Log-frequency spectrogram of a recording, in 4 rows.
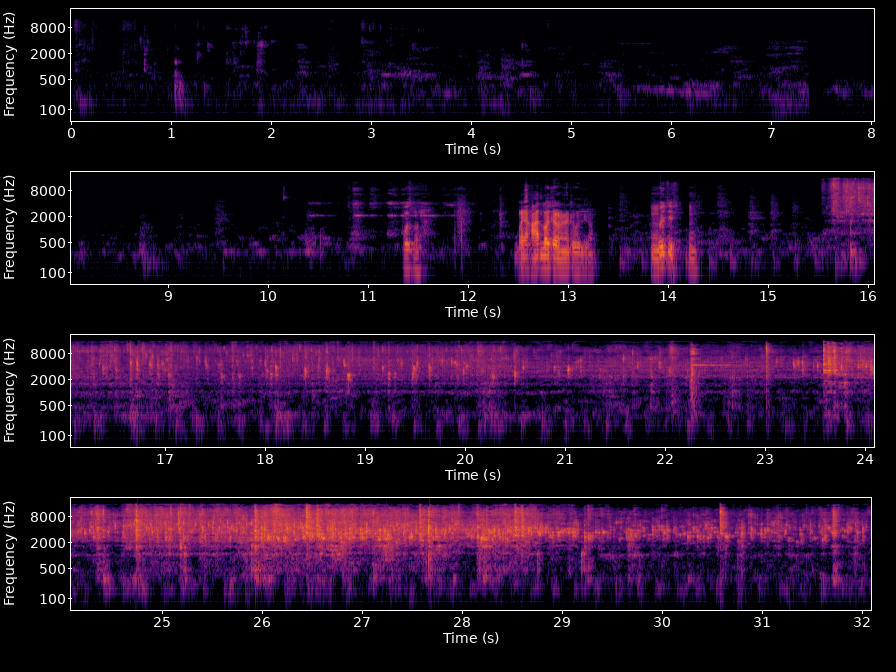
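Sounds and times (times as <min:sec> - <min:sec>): potatoes sizzling in hot oil: 0:15.6 - 0:32.0.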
